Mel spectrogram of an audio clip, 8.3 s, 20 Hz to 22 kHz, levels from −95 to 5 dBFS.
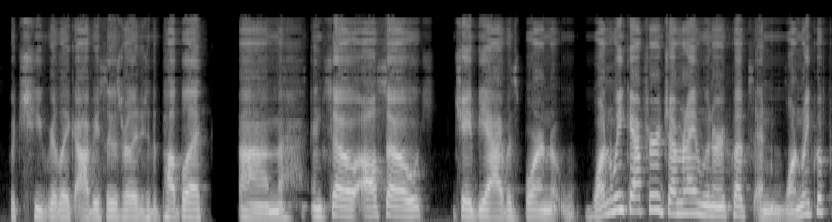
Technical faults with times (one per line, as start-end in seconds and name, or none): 0.00-8.32 imaging from sample-and-hold upsampling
